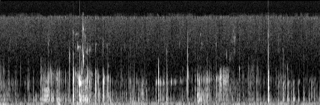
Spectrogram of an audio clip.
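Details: Low gurgling and bubbling rumbles with scattered brief pops: stomach rumbling (borborygmi).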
